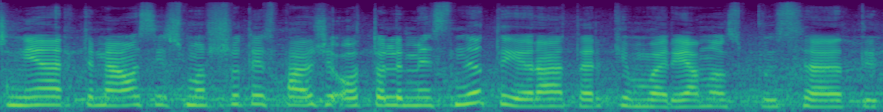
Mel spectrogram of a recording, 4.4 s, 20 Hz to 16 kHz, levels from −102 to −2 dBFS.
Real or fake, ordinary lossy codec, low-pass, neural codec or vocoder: fake; AAC, 96 kbps; 14.4 kHz; codec, 44.1 kHz, 7.8 kbps, Pupu-Codec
